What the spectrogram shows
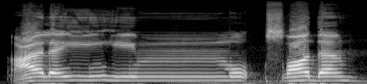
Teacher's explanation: علیہم کے آخر میں میم ساکن، میم ساکن کے بعد جب میم آتا ہے تو وہاں پہ ادغام ہوتا ہے، اسے ادغام شفیع کہا جاتا ہے.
